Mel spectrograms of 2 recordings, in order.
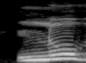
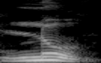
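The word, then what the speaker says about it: gnaw: देखिए नोव लिखा हुआ है, क्या लिखा हुआ है, नोव। यहाँ पर जी साइलेंट है।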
